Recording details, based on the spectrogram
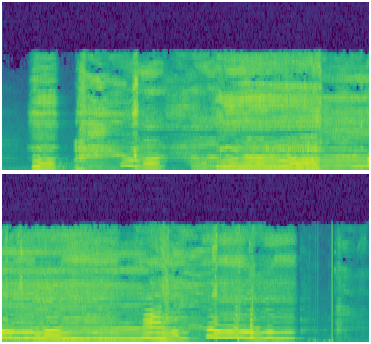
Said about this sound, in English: do your multiphonic. I love that one.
